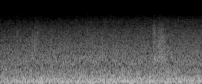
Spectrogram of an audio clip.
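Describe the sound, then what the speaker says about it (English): Floodwater pours past a boom during the Garden Route floods, a loud, steady rushing roar with no pause and no voices. "the water is pouring down here"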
